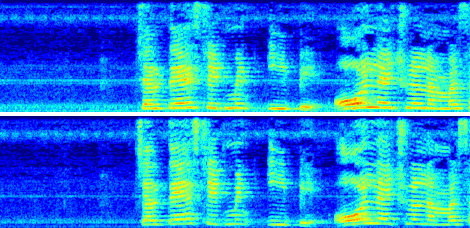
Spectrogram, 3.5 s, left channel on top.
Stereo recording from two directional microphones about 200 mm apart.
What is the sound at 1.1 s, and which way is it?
A woman's voice, 45° right (ahead or behind).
